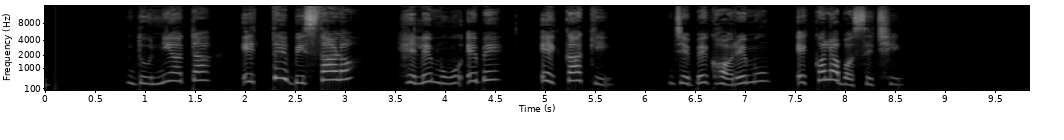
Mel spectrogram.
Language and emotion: Odia, sad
